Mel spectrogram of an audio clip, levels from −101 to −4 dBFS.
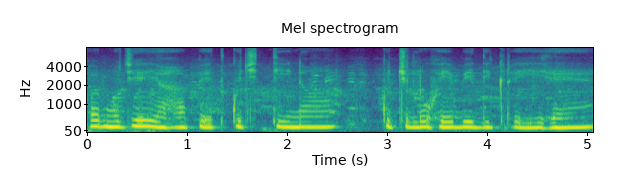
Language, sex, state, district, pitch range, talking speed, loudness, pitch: Hindi, female, Arunachal Pradesh, Longding, 180-200 Hz, 130 wpm, -13 LUFS, 185 Hz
